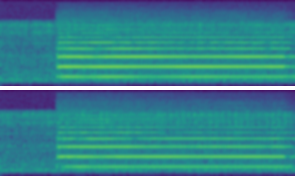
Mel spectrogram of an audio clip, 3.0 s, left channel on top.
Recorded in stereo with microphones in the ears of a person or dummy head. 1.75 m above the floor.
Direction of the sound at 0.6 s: 10° left (ahead or behind).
